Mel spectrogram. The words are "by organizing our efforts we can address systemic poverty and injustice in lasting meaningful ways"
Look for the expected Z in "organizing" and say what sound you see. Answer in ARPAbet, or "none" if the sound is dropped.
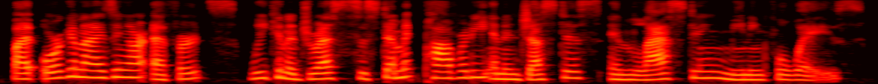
Z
